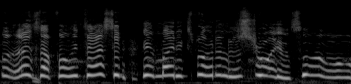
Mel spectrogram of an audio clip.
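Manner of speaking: nervous henchman voice, very high and very loud. Voicing a henchman in a game cutscene, answering his master: nervous henchman scientist voice.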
